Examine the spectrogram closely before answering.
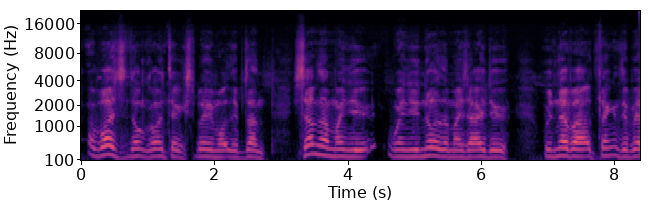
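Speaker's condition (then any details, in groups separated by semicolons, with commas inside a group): MND; about 4.5 years since diagnosis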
